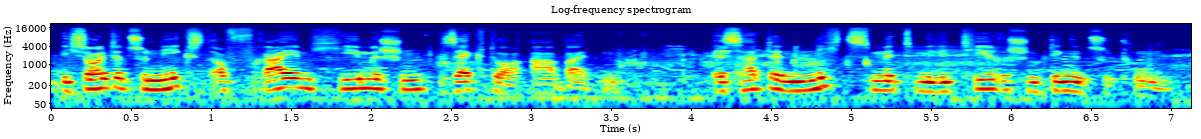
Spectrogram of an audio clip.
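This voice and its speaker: An actor playing a brisk, self-assured, evasive journalist in a naturalistic radio drama, offhand and hurried. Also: male voice, mid-range voice, expressive, a little hiss or hum, lightly acted. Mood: dictating.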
